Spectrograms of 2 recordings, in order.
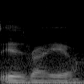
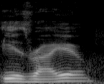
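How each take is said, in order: First: The word is said lightly, low and flat. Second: The word is said with force and spirit. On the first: The person only identifies with the name. The speaker calls it wrong. "when I say it lightly, when I say it low toned, with no spirit" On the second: The person truly lives up to the name. The speaker calls it right. "When I say Israel, I'm talking about you about it"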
